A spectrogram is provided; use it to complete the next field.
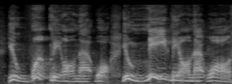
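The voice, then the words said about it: Imitates another person's voice. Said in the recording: “I don't do a great Nicholson impersonation”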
